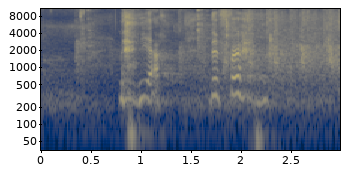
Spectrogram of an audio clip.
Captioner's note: applause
